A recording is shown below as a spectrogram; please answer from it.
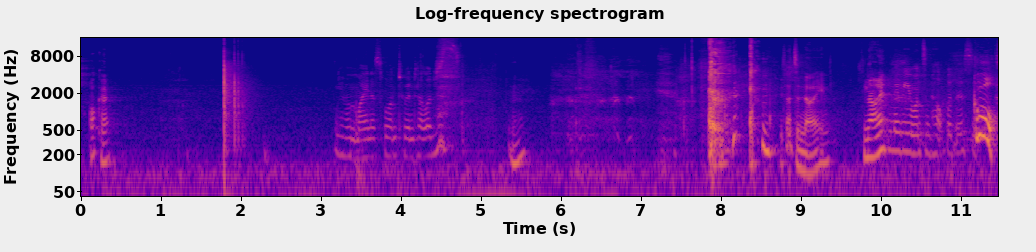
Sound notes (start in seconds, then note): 1.8 die taps table; 4.5 laughs; 6.0 players chuckle softly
